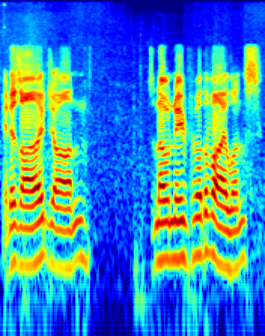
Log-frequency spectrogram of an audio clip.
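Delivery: a hint of a haughty gentleman doing inspections; posh inspector voice. Shown as a demonstration. Streamer shows chat his lightly posh inspection voice. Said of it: "talk more posh".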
